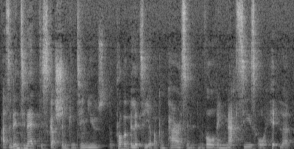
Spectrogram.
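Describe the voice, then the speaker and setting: A man's voice: medium pitch, a little fast, roomy sound, rough recording. A man hosting a scripted English lesson for Spanish speakers, narrating with playful asides. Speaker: English teacher and channel host.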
